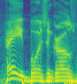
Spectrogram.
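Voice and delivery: usual speaking voice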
